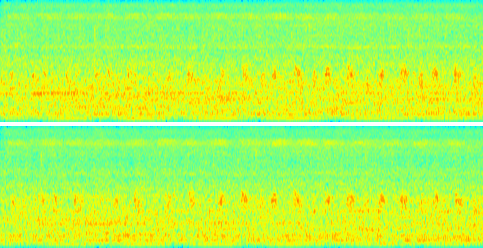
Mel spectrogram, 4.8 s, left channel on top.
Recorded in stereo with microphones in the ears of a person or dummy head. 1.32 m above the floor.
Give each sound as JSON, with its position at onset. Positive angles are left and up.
{"t": 0.0, "sound": "an insect", "side_deg": 20, "distance_m": 0.9}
